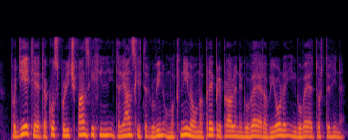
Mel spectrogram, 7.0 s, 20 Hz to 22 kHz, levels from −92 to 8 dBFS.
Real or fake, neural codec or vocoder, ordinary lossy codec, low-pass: fake; codec, 16 kHz, 2 kbps, FunCodec, trained on LibriTTS, 25 frames a second; none; 7.2 kHz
